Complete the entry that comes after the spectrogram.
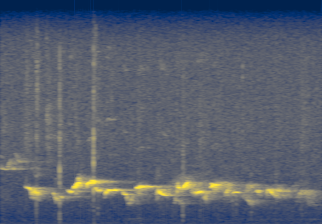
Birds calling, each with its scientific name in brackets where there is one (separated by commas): Warbling White-eye (Zosterops japonicus), Red-billed Leiothrix (Leiothrix lutea)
